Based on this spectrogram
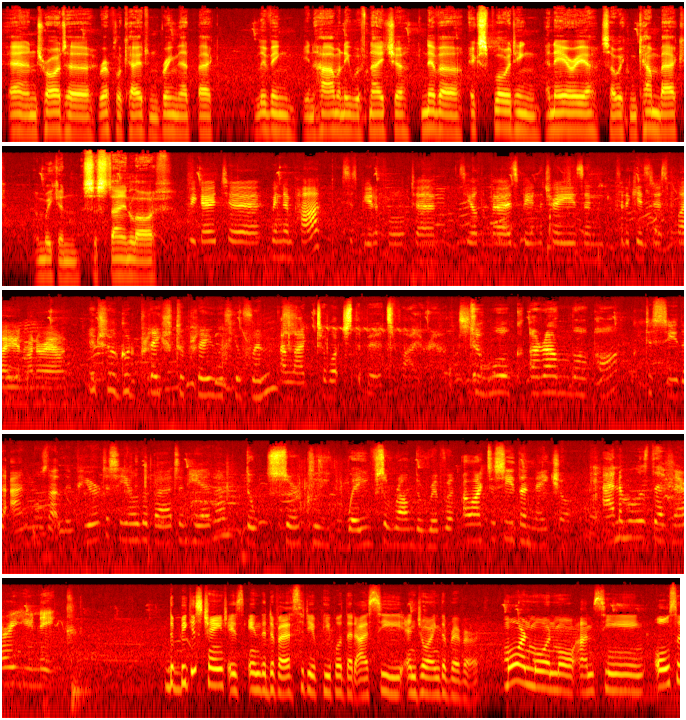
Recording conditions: outdoors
